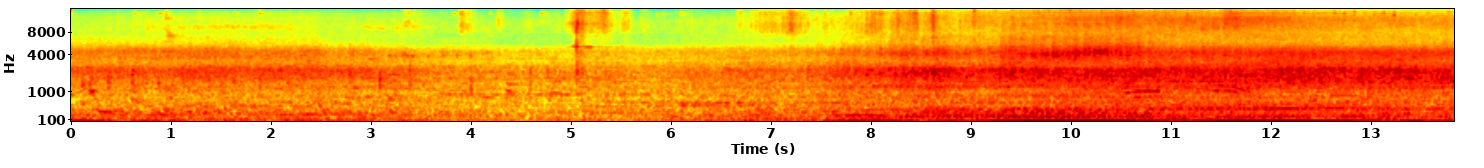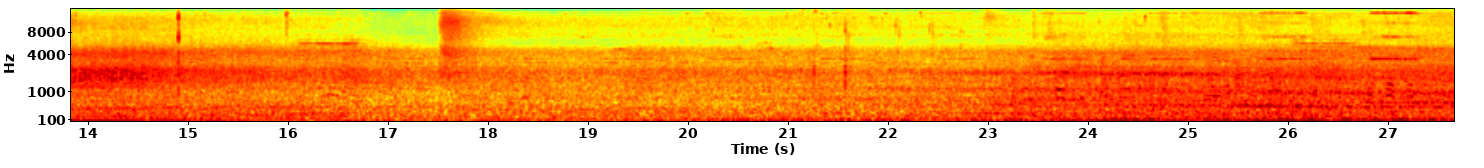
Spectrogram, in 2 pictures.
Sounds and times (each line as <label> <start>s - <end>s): MRT train sounds 0.0s - 27.6s
Traffic Sound 0.0s - 27.6s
